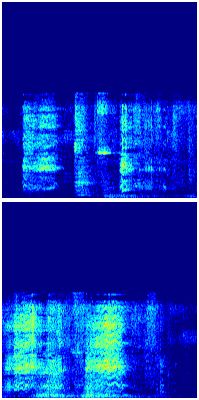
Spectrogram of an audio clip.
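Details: Asian palm civet kept at a breeding farm: a series of harsh, raspy, hissing calls in short bursts, growing louder and longer toward the end, with low background rumble.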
